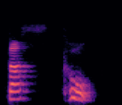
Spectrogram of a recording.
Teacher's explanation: Ta is Alpa Prana and Thu is Mahaprana.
